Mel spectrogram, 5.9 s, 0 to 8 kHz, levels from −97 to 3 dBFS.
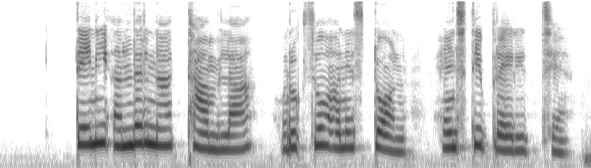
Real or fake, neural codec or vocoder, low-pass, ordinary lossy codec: fake; codec, 16 kHz, 16 kbps, FunCodec, trained on Chinese and English, 50 frames a second; none; none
